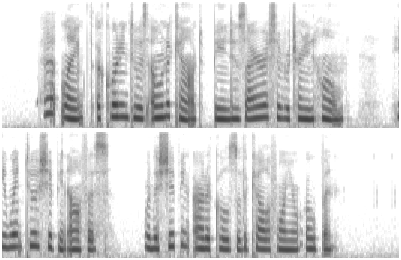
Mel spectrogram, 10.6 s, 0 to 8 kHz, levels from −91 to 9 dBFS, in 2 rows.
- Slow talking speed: No, average, 155 wpm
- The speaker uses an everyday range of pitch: Yes, average, 3.0 semitones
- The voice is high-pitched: Yes, high, 240 Hz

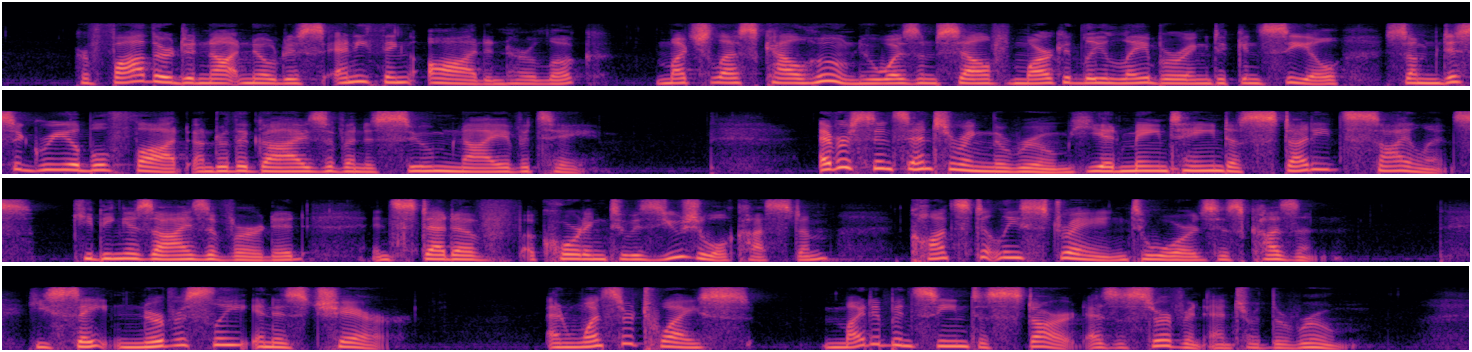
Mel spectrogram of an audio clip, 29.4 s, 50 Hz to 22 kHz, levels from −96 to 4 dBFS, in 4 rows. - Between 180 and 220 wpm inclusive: No, average, 160 wpm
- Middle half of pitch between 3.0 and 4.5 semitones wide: Yes, average, 3.9 semitones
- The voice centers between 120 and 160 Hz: No, high, 195 Hz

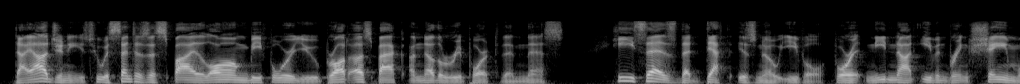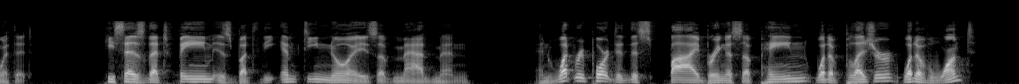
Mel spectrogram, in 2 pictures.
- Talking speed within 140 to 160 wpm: No, average, 175 wpm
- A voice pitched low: Yes, low, 100 Hz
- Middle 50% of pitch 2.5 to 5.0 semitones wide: No, wide, 5.4 semitones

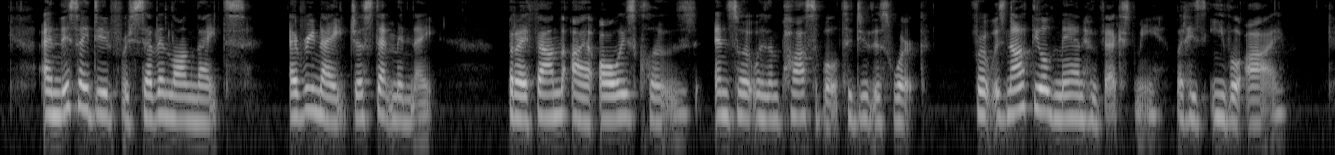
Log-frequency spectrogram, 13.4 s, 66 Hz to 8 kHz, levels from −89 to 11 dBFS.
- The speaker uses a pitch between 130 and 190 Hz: No, high, 215 Hz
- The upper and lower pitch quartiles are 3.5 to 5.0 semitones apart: No, narrow, 2.4 semitones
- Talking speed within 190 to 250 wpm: Yes, average, 195 wpm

